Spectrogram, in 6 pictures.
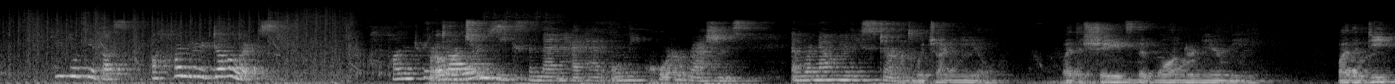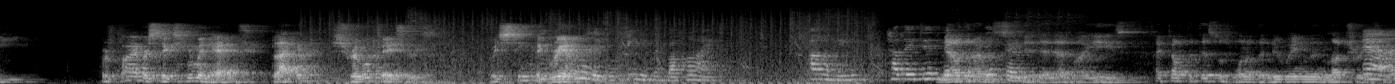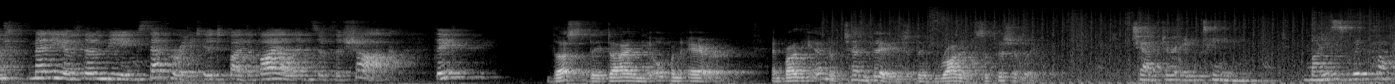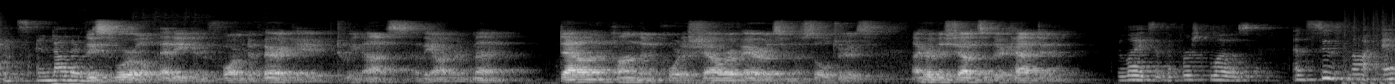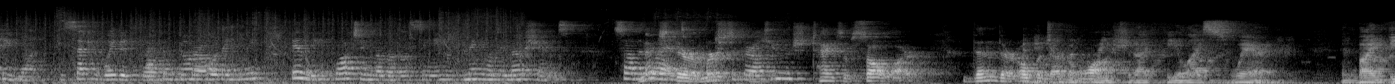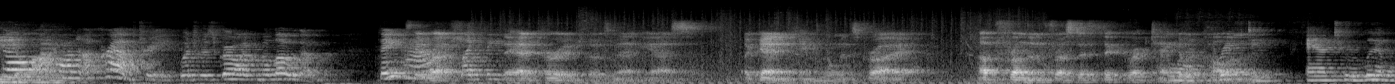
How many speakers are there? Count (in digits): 10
